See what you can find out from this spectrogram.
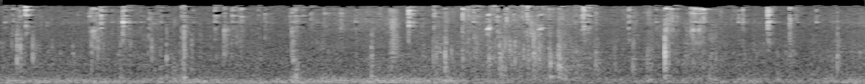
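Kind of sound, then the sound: animal, horse moving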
